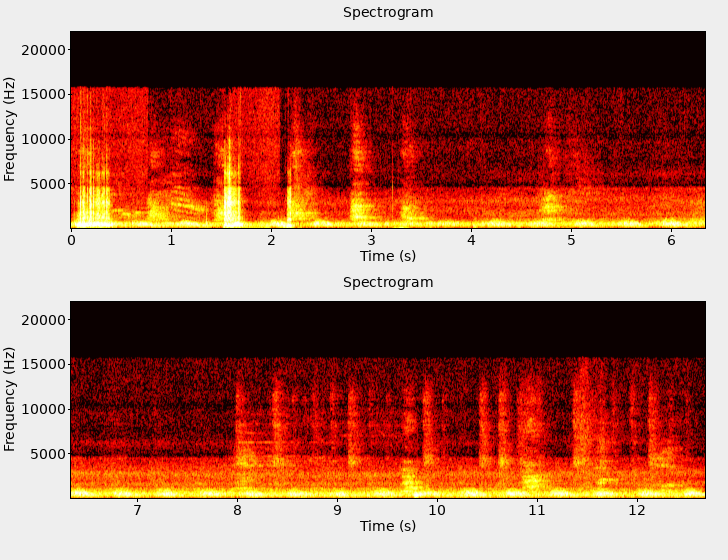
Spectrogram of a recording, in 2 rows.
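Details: Baby girl's fetal heartbeat heard at home through a home doppler: rapid, regular whooshing beats at about 136 per minute; normal fetal heart rate.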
